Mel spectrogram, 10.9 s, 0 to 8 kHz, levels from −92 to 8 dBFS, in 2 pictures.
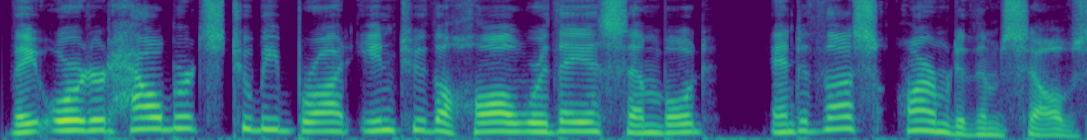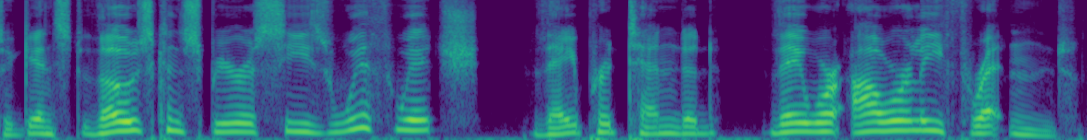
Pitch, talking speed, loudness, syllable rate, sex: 180 Hz, 150 wpm, -18 LUFS, 4.9 syllables/s, male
